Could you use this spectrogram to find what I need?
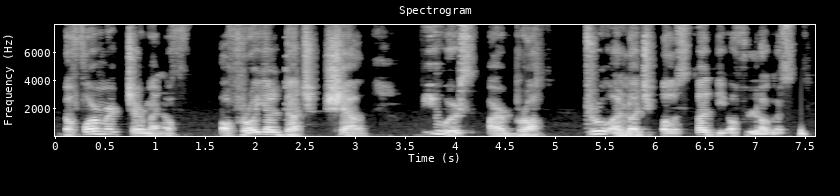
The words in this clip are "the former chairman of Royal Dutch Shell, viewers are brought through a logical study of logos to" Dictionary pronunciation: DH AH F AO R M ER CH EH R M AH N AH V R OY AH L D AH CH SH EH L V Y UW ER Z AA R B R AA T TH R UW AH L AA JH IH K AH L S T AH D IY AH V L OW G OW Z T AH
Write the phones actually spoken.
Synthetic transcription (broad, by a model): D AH F AO R M ER CH EH R M AH N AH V R OY AH L D AH CH SH EH L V Y UW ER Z AA R B R AA T T R UW AH L AA JH IH K AH L S T AH D IY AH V L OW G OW S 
